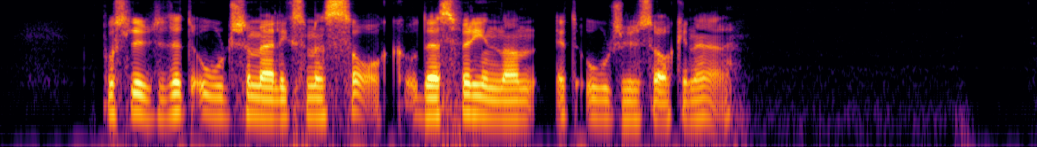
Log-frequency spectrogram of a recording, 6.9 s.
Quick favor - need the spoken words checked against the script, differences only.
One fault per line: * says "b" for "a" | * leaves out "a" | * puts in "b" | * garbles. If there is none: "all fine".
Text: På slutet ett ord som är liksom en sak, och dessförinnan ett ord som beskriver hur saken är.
* leaves out "som beskriver"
